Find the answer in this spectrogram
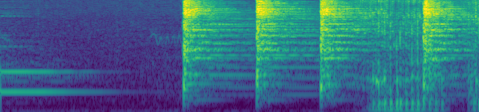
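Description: A cartoon metal pot struck four times in quick succession, each hit clanging with a short metallic ring. Before the hits, a ringing tone fades away.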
